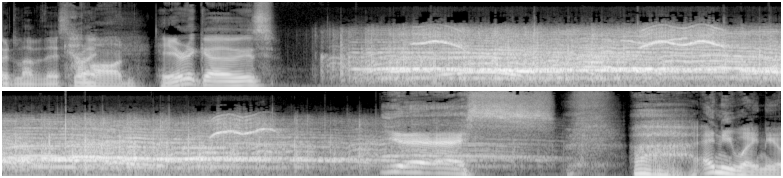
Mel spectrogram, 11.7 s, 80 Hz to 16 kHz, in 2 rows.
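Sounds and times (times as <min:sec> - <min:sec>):
speech: 0:00.0 - 0:02.7, 0:08.8 - 0:11.6
large crowd cheering and applauding: 0:02.4 - 0:10.1
whoops and shouting voices: 0:04.6 - 0:10.1.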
